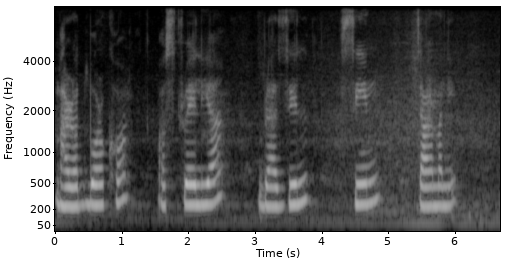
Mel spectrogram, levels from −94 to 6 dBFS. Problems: background sounds at intervals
